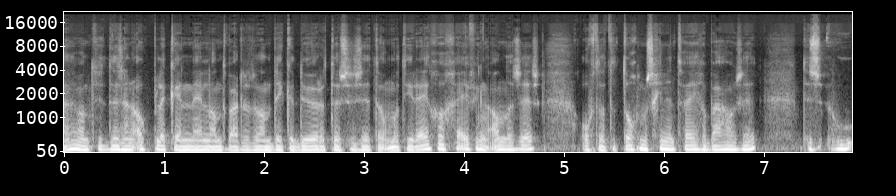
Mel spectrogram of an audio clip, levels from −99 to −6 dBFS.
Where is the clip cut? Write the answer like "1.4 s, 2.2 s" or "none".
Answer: none

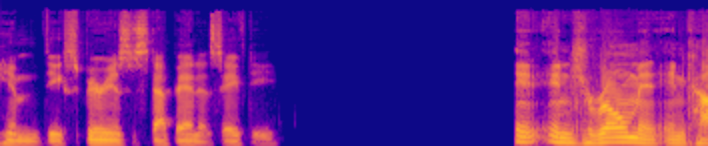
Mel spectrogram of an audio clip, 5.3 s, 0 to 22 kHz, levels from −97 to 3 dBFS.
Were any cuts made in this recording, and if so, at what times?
none

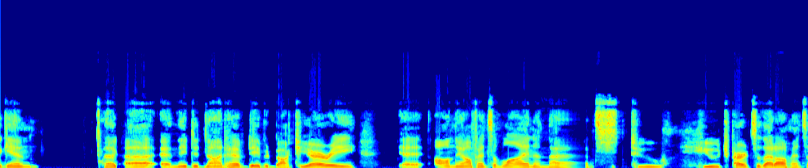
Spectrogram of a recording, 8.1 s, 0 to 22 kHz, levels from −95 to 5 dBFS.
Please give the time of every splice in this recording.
1.2 s

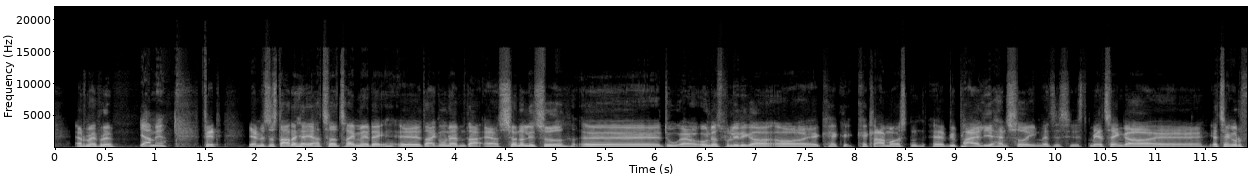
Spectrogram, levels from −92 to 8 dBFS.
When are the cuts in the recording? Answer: none

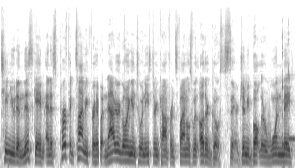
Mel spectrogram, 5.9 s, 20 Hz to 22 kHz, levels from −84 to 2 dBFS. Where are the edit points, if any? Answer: 2.0 s

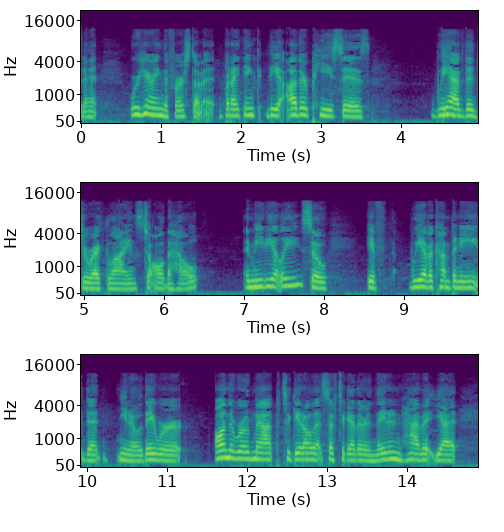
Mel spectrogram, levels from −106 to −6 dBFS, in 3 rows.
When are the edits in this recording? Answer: 1.7 s

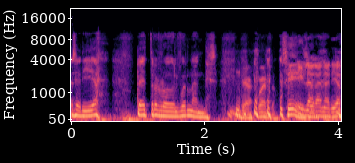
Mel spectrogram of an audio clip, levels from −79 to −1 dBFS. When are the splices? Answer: none

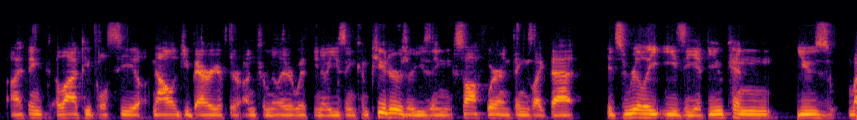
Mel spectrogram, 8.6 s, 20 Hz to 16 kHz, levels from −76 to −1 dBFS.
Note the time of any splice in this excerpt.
none

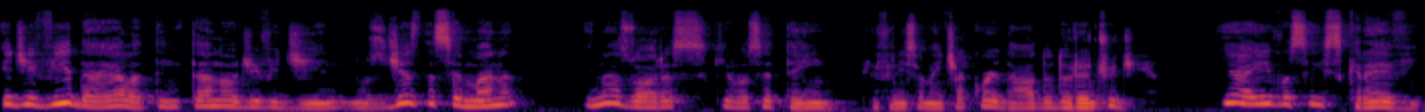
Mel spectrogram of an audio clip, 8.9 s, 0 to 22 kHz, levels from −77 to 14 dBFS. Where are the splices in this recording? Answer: 5.3 s

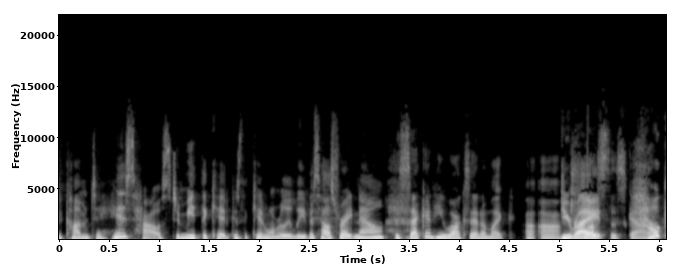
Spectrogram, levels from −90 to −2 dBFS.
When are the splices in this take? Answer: 5.0 s

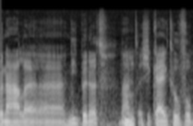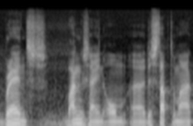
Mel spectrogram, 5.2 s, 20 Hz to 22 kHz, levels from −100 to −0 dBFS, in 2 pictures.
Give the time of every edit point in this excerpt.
1.8 s

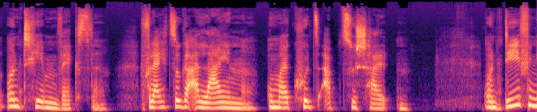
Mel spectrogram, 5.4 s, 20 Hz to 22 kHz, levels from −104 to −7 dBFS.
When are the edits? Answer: none

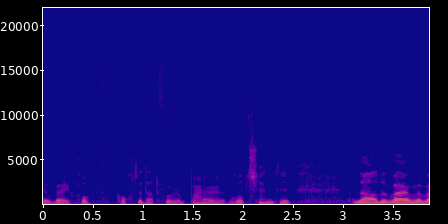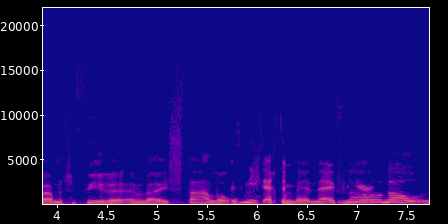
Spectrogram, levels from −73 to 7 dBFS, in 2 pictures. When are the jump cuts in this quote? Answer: 3.0 s

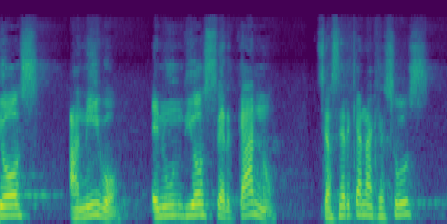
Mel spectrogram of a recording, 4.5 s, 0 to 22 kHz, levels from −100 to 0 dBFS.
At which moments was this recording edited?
1.4 s, 3.1 s

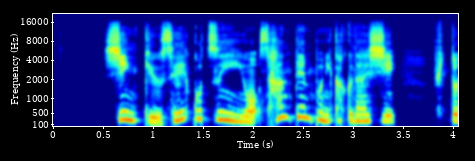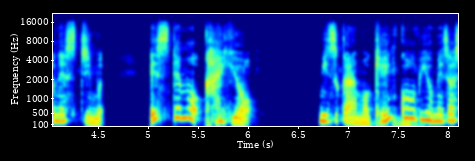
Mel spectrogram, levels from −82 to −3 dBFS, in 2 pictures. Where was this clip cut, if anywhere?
3.7 s

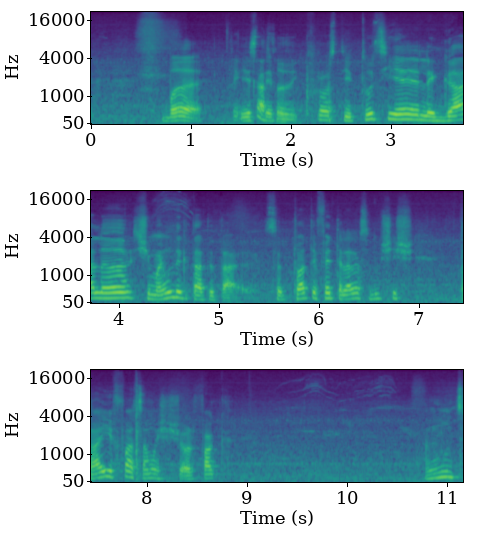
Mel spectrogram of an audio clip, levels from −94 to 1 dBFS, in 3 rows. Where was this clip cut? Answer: none

